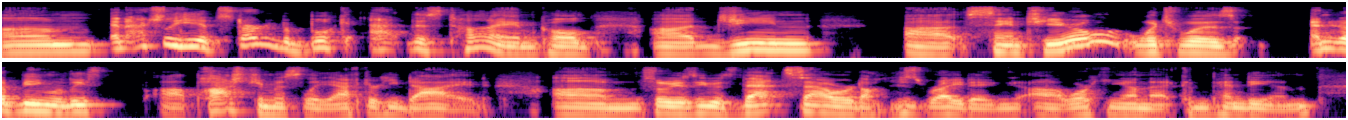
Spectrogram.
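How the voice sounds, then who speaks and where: With a quiet backdrop, the delivery is lively in its intonation. It is an unremarkable speaking voice at a moderate pace. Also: man, fairly low pitch for a man. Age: 40s. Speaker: podcast host. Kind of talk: casual chat.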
